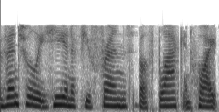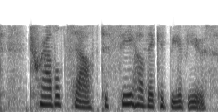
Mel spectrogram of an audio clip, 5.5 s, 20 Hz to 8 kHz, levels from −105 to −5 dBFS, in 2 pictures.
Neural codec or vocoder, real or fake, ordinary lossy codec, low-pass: vocoder, 44.1 kHz, 128 mel bands every 256 samples, BigVGAN v2; fake; AAC, 16 kbps; 7.2 kHz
